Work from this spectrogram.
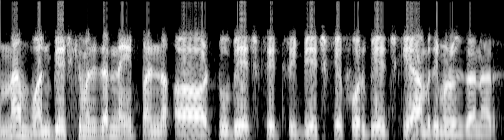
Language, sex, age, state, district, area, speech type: Marathi, male, 30-45, Maharashtra, Yavatmal, urban, conversation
